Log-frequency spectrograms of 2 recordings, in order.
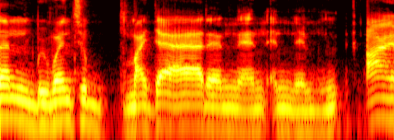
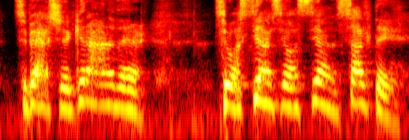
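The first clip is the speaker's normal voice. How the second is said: higher, fast urgent calling of a name; calling through a door; 10 semitones higher than usual. Retold or imitated. Mom calling her locked-in son, raised pitch, hurried.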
